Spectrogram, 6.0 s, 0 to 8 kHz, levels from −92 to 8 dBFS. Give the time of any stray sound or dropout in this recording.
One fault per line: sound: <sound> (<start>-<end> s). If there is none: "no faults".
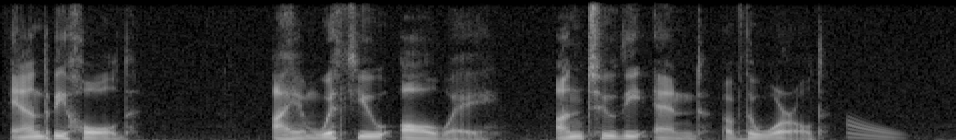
sound: chirp (5.3-5.7 s)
